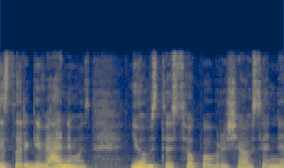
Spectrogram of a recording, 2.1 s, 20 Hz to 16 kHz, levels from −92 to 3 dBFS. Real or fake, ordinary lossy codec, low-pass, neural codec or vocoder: real; AAC, 96 kbps; 10.8 kHz; none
